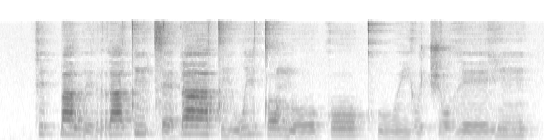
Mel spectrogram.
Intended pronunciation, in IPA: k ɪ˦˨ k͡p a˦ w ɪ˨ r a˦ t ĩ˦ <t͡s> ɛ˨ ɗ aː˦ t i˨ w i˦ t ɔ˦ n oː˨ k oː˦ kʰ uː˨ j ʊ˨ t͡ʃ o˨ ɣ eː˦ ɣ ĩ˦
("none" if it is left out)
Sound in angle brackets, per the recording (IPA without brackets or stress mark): t͡s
